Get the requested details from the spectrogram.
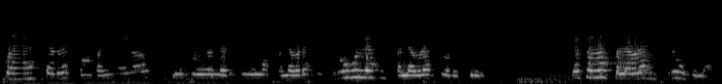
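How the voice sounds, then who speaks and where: A woman's voice: extremely high pitch, expressive, fast talker, vocal fry, no echo, narrow, tinny audio. A woman student reading definitions and examples in short pieces for a class presentation.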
